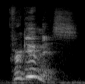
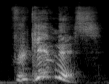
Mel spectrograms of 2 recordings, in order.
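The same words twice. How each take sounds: First: High-pitched questioning repeat; incredulous echo. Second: High, emphatic repeat of the plea; scornful exclamation. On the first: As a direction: echo the victim's plea in disbelief. Captor echoes victim's plea. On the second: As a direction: throw the plea back at your victim. Captor repeats the plea, escalating. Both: Acted.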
